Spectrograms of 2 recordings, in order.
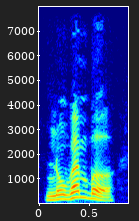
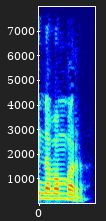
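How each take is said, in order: First: नवंबर as no-VEM-buh, final r dropped; slower English-style नवंबर, "no-VEM-buh"; English pronunciation. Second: नवंबर as nuh-vum-bur, short vowels and sounded r; Hindi-style नवंबर with final r; wrong Hindi-style form. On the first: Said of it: "ना कि नवंबर". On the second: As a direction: say नवंबर the Indian everyday way. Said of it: "ना कि". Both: Shown as a demonstration.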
